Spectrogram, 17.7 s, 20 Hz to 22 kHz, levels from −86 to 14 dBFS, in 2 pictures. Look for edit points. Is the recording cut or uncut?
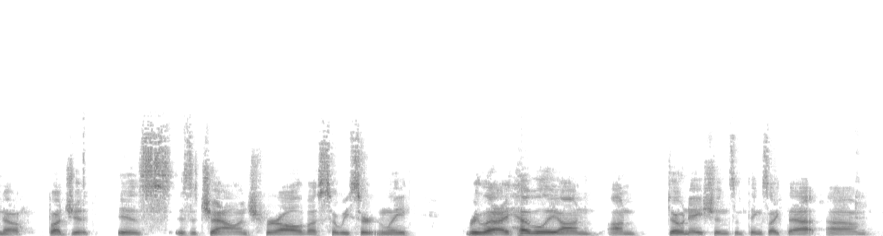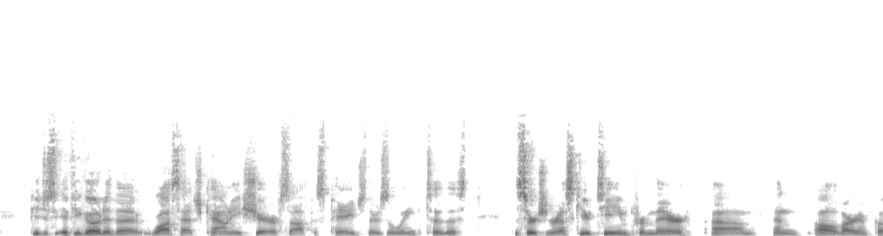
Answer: uncut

